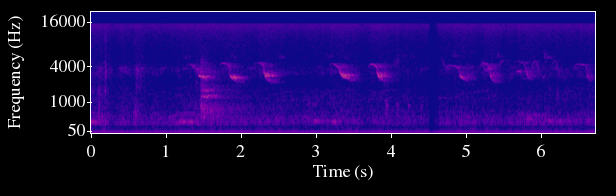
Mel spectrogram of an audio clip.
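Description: Faint bird chirps, short calls that drop in pitch, repeated in quick runs of two or three, over a quiet outdoor hiss.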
